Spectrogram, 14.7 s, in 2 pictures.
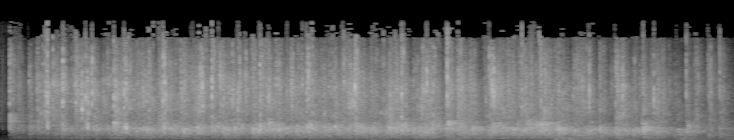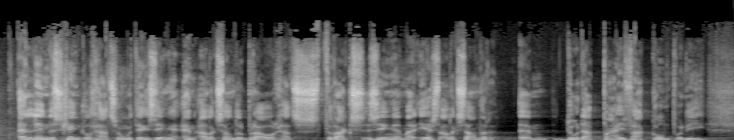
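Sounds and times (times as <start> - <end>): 
audience applause: 0.0 - 8.6
speech: 7.6 - 14.6.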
